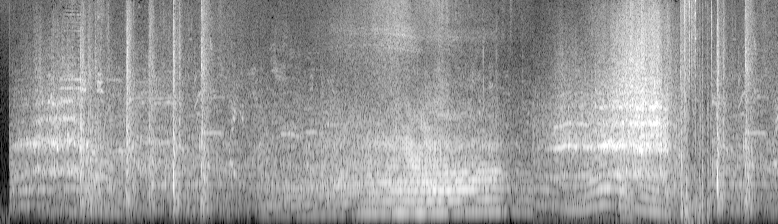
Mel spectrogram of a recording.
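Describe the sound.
A race car skids and rolls over during qualifying, a long wavering squeal of tires with shifting tones, broken by sharp cracking hits early on and swelling louder in the middle before fading and rising again.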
